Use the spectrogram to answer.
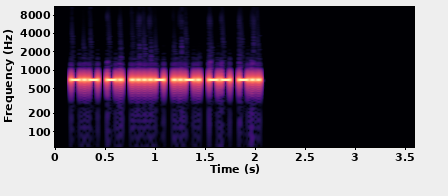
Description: Morse code, heard as a keyed tone, about 38 wpm, 700 Hz. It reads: KN4FMD
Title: USA Call Signs - 6 Characters - Repeated 3x - 40wpm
